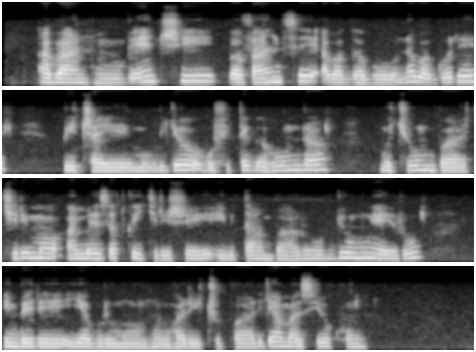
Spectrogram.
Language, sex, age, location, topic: Kinyarwanda, female, 25-35, Kigali, government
